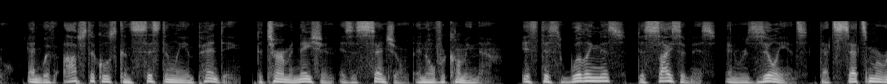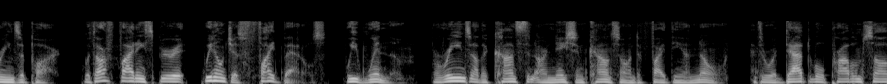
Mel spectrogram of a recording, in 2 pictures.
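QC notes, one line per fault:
Nothing wrong turned up in this speech clip, so there's nothing to log here.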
